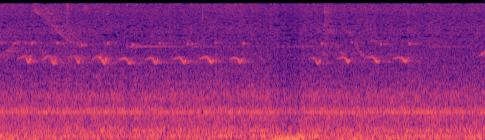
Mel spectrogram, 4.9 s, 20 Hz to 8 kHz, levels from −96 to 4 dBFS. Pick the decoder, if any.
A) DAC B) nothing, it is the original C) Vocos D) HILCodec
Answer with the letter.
B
